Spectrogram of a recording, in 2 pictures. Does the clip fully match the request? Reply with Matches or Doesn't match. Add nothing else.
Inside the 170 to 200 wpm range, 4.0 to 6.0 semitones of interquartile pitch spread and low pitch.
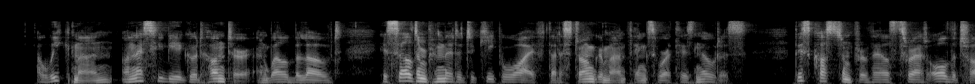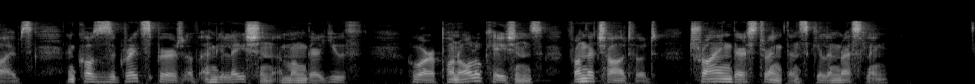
Matches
